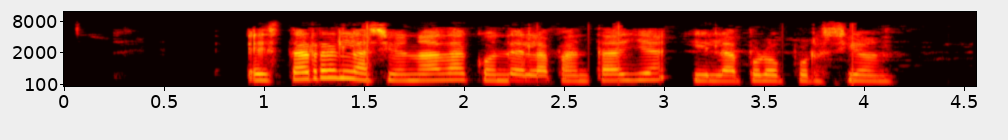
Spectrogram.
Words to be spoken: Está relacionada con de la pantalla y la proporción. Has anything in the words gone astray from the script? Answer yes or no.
no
